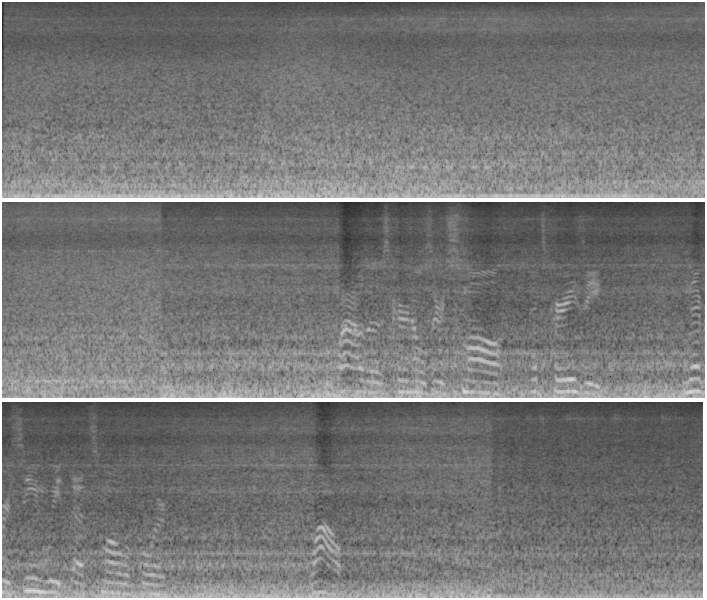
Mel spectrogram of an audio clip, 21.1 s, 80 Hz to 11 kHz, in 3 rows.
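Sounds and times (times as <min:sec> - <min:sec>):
loud even rushing noise: 0:00.0 - 0:19.1
low engine hum: 0:00.0 - 0:21.0.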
